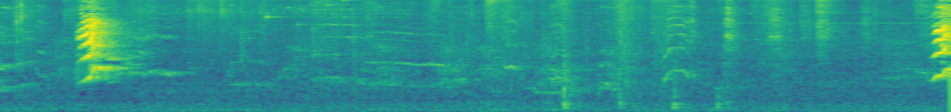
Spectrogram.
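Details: A curious Bichon Frise lets out a sharp, high yip, followed by a few soft, faint whimpers and a second sharp yip at the very end, against a quiet, low-rumbling room.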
